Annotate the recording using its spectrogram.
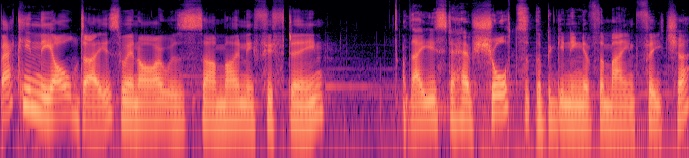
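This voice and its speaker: The speaker has an Australian accent. Music plays in the background. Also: woman. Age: 70s. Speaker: long-time film society member. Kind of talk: personal reminiscence interview. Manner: reflective, with frequent hesitations.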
